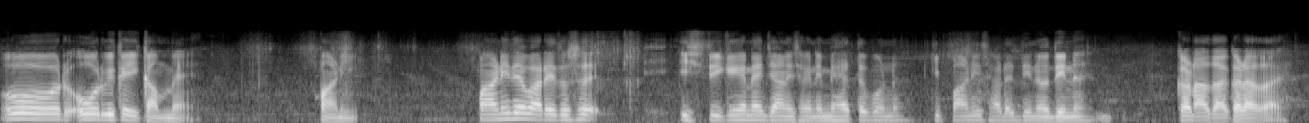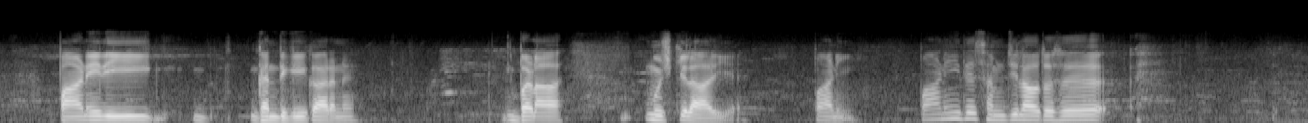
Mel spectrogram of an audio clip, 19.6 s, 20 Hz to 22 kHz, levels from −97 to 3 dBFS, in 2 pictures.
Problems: constant background noise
